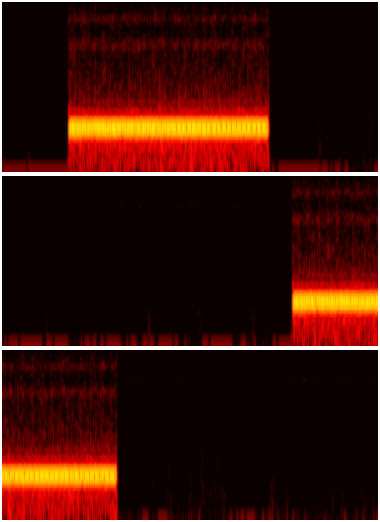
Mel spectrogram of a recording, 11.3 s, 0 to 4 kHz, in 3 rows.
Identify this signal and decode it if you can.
Ringback tone (North America), 440 + 480 Hz.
